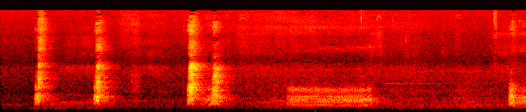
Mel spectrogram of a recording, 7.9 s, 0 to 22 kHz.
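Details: Lilly, an 8-month-old West Highland White Terrier in her pajamas, guarding the house: sharp single barks about a second apart, then a sustained low rumbling growl lasting over a second, and a final bark.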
